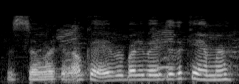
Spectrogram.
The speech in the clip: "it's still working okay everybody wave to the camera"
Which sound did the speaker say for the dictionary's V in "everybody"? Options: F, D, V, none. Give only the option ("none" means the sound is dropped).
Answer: V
